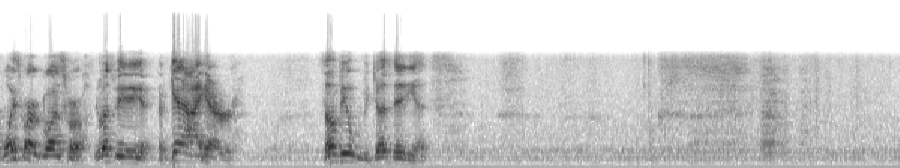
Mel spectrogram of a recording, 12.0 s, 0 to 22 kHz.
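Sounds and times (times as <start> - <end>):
rustling of someone moving: 9.6 - 12.0.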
